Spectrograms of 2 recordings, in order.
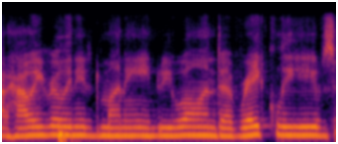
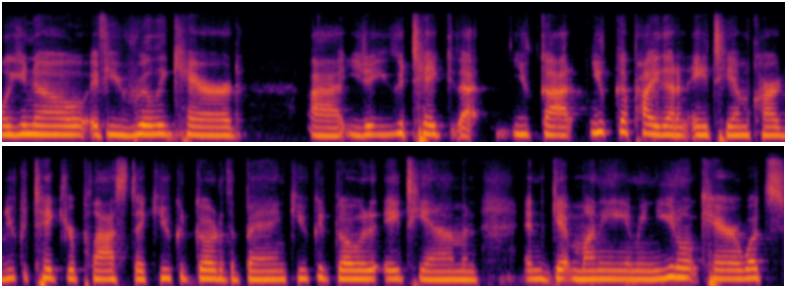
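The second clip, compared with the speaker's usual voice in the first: mock-angry man's rant. Retelling a man at the door pressing for money, imitating an angry man. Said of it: "really becoming angry with me".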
